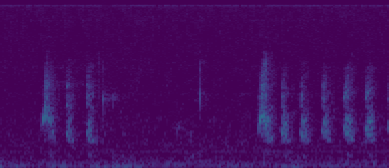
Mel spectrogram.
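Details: Squirrel yelling at a person who is filming it during a tirade of nearly ten minutes: two quick bursts of harsh, clipped barks, each run of five to eight sharp pulses, over a low background rumble.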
